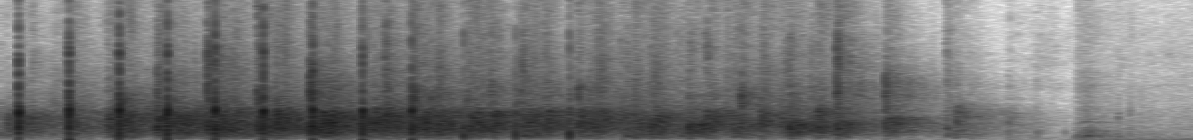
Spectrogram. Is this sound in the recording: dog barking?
no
